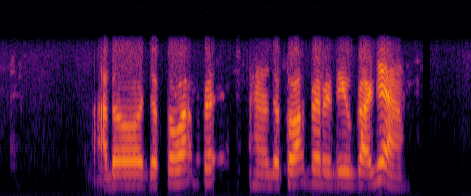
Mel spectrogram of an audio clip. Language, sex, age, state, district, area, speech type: Santali, male, 18-30, Jharkhand, Pakur, rural, conversation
